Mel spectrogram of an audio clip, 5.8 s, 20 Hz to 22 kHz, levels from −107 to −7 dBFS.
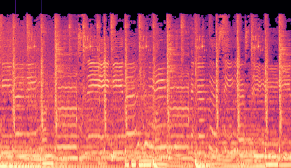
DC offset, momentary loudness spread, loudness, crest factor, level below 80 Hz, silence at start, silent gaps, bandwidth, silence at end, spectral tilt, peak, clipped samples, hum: under 0.1%; 4 LU; -12 LUFS; 12 dB; -18 dBFS; 0 s; none; 16 kHz; 0 s; -4.5 dB/octave; 0 dBFS; under 0.1%; none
